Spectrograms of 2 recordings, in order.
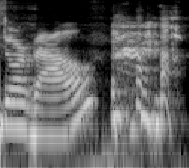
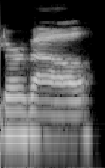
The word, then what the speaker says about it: Dorval: even quite sure I think it's door valve sweet how long do they have is last name differently i I'd say Dorval it's an airport so I feel like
